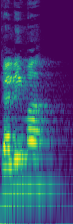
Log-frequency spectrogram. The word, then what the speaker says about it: کلمہ: معنی میں، الی کلمتن، تو کلمہ پڑھنا ہے، اس کو کلمہ کلمہ نہیں پڑھنا، لام پر جزم نہیں پڑھنی، وہ غلط ہو جائے گا، لام کے نیچے زہر، یہ ہے صحیح تلفظ، کلمہ طیب، ہاں جی،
